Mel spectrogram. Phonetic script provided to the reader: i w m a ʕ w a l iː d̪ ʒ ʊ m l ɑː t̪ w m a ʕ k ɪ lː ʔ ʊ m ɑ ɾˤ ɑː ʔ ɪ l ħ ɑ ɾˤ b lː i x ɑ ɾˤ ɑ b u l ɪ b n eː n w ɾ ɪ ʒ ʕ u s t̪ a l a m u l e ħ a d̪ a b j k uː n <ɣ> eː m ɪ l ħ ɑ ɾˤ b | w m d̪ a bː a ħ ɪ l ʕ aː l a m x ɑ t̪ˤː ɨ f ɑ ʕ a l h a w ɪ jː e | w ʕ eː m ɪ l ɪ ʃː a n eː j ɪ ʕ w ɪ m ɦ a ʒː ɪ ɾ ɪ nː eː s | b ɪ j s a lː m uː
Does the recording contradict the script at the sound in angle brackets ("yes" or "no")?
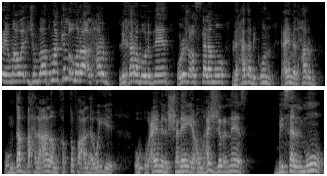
yes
